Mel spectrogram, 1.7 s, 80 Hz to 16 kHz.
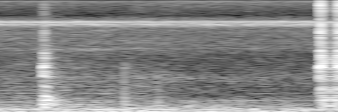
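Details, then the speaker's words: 2006 Chevy Malibu 3.5L with codes P0449/P0455: the EVAP vent solenoid makes crisp on/off clicks about 1.5 seconds apart after repairing two broken wires; it works normally. "You can hear the solenoid now clicking on and off. So, it's on now. So, we're going to turn it off and then on,"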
